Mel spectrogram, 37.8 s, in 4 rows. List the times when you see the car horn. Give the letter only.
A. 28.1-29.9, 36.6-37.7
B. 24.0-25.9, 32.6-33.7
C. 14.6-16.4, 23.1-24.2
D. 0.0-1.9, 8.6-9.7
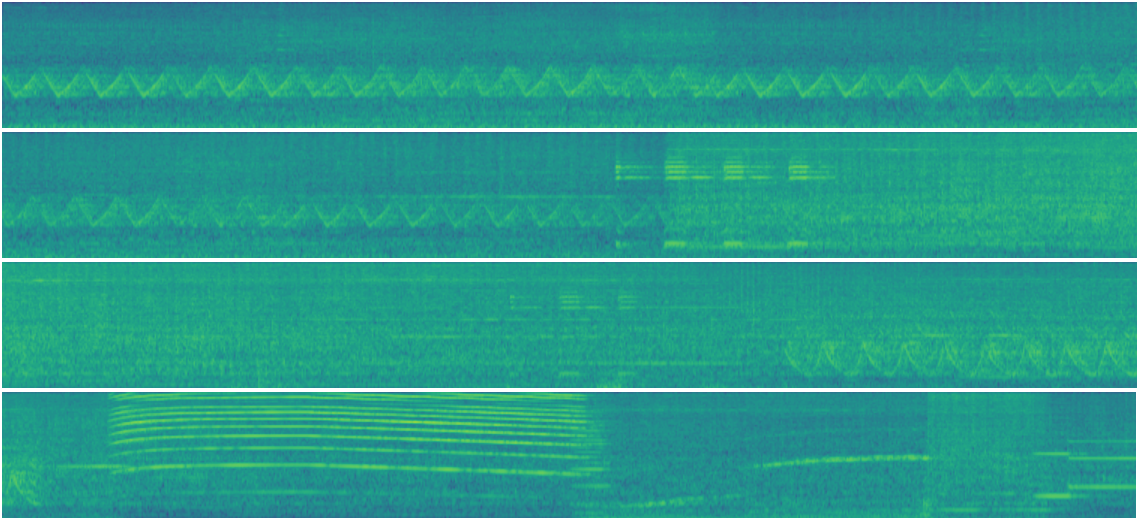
C.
